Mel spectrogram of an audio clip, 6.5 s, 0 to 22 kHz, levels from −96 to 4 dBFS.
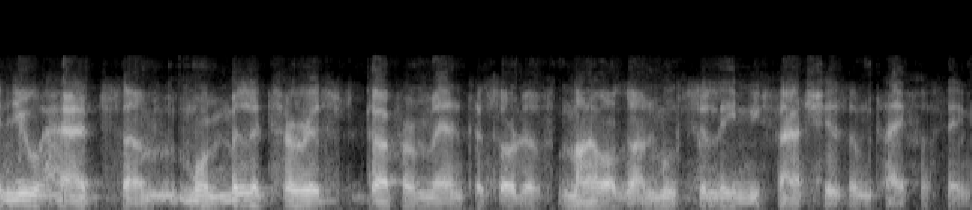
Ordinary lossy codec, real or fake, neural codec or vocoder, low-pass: Opus, 64 kbps; fake; codec, 24 kHz, 3 kbps, HILCodec; 7.2 kHz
